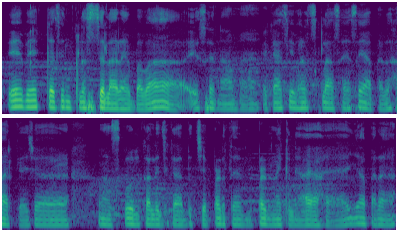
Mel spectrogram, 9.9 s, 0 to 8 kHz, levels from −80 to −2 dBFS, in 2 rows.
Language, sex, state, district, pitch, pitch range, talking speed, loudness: Hindi, male, Jharkhand, Sahebganj, 100 Hz, 95-110 Hz, 150 wpm, -32 LUFS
